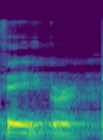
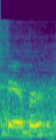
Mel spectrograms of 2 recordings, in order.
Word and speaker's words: Ferber: But how you say it is Ferber. Most of the time people get caught up on the E and they keep thinking to say Ferber, but it's Ferber,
